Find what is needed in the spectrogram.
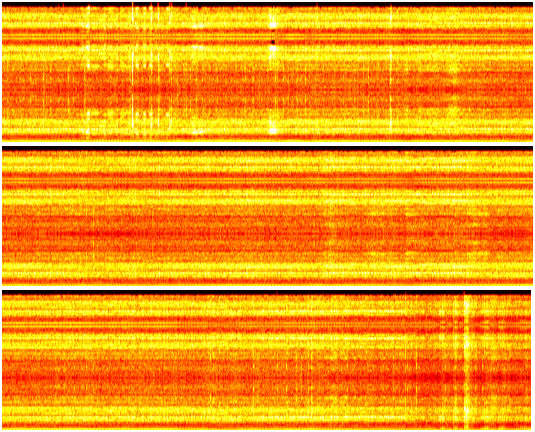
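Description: ATV engine running steadily as the quad rides a rough dirt trail, with a few sharp knocks in the first six seconds.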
